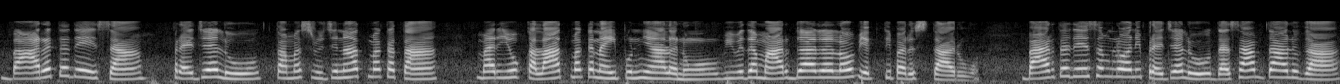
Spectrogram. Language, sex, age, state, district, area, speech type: Telugu, female, 18-30, Andhra Pradesh, Konaseema, urban, spontaneous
